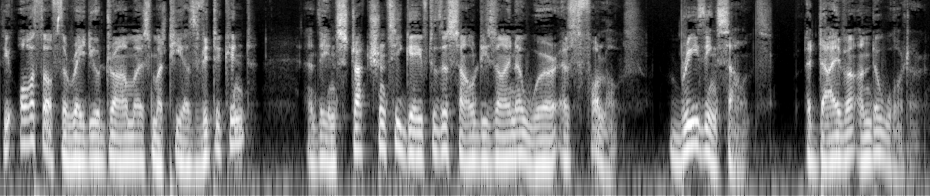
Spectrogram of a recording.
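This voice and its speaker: A man reading a scripted documentary narration in a measured, explanatory way, as the guide of an audio tour. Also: on the low side, slightly rough, no echo, studio quality.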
